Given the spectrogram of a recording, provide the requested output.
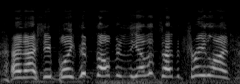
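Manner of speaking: commentary building to a high-pitched peak; excited play-by-play. Acted. Caster to viewers as a hero narrowly escapes, excited play-by-play.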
